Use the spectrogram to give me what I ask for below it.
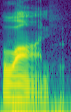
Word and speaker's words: ln: a natural logarithm that's abbreviated Ln and pronounced lwn so here is the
